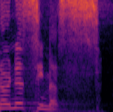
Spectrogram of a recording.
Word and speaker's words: Onesimus: Now, I looked this up, and I listened to how to pronounce these names, Tychicus and Onesimus.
